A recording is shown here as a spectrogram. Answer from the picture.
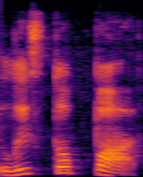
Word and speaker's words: листопад: третій стовпчик так далі листопад рахуємо голосні 1 2 3 третій стовпчик предмет 1 2 другий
